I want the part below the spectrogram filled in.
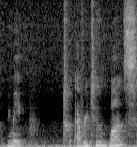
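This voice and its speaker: A woman's voice with ordinary pitch variation, amid noticeable background noise and audible room echo. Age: 60s. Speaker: book vlogger. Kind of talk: casual vlog monologue. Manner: halting.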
